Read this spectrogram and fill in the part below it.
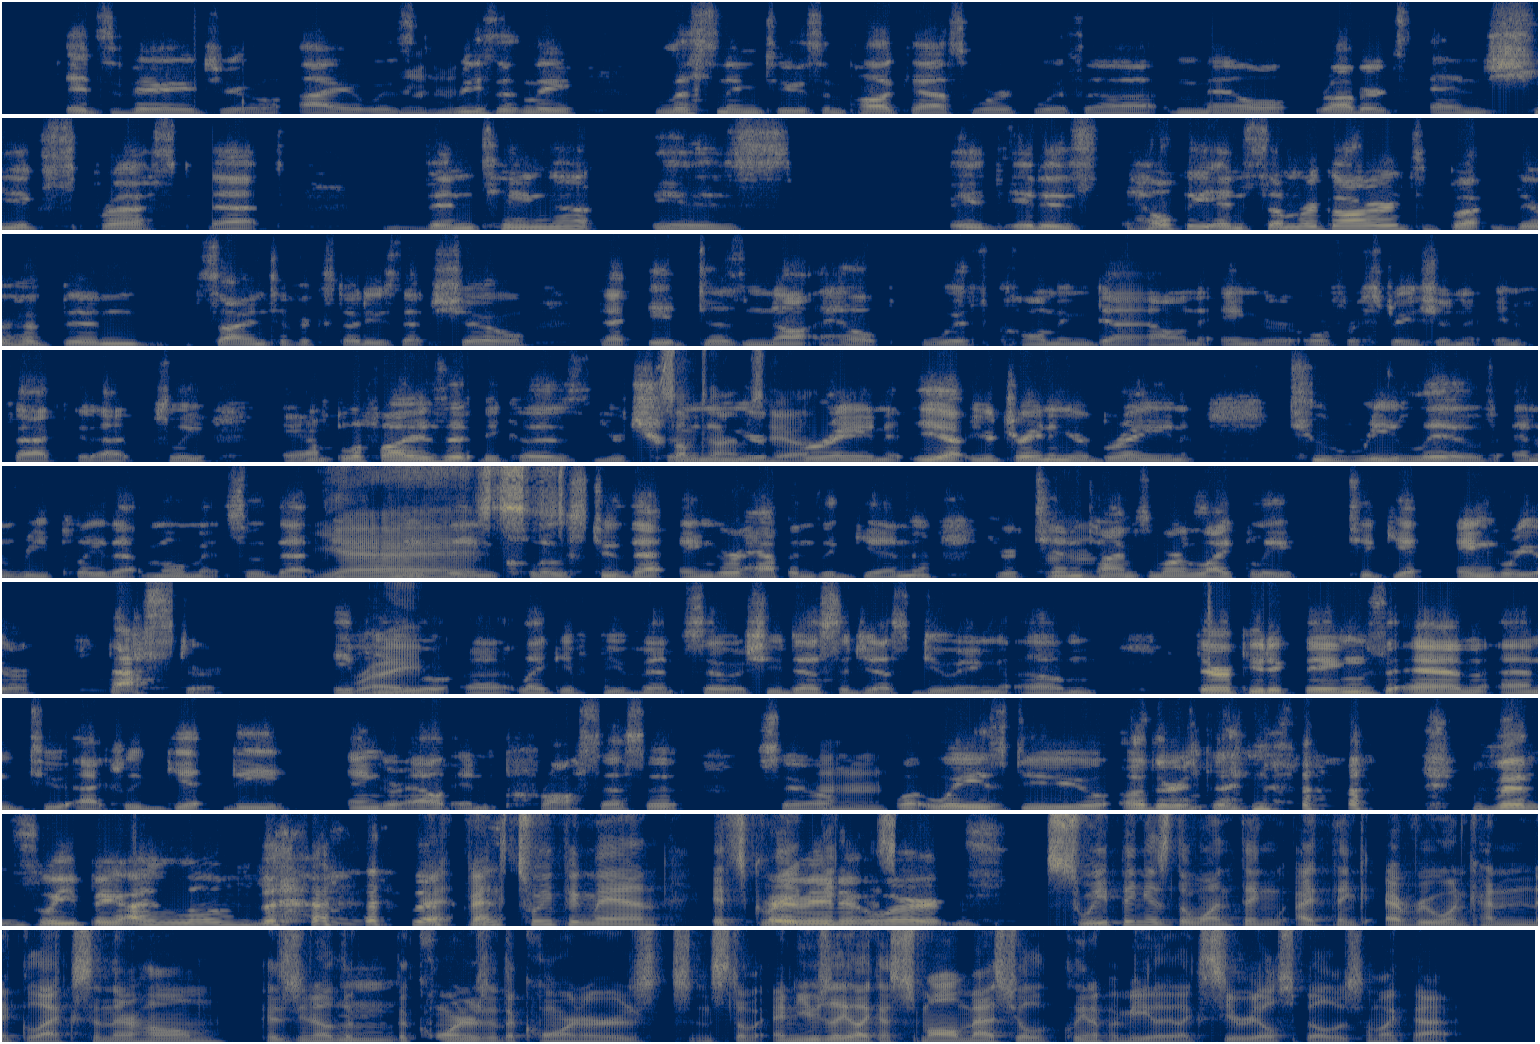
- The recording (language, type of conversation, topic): English, unstructured, What are healthy ways to express anger or frustration?
- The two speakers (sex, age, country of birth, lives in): male, 30-34, United States, United States; male, 35-39, United States, United States
- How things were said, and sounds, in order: other background noise; drawn out: "Yes"; stressed: "faster"; laughing while speaking: "than"; laugh; laughing while speaking: "that"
